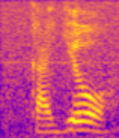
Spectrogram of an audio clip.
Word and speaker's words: cayó: Cayó, acaba en O, es aguda, lleva tilde.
